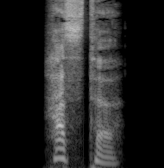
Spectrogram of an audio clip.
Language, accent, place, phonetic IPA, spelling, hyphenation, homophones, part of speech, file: German, Germany, Berlin, [ˈhastə], hasste, hass‧te, haste, verb, De-hasste.ogg
- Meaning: inflection of hassen: 1. first/third-person singular preterite 2. first/third-person singular subjunctive II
